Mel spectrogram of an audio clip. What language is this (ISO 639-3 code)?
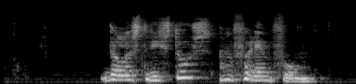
cat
